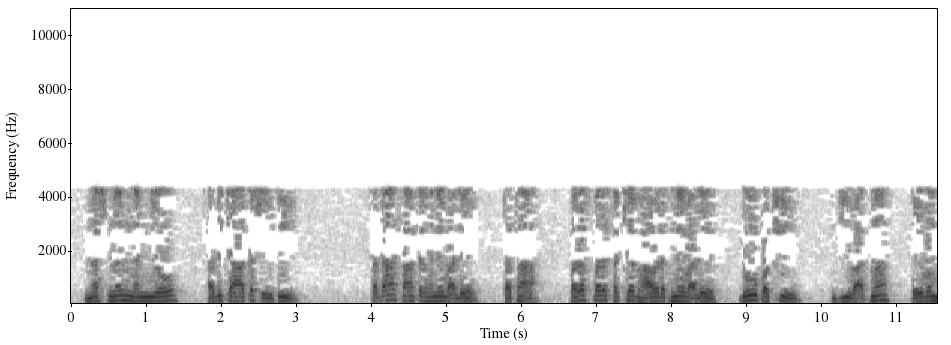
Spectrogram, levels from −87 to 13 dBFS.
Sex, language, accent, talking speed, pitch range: male, Hindi, native, 80 wpm, 135-170 Hz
